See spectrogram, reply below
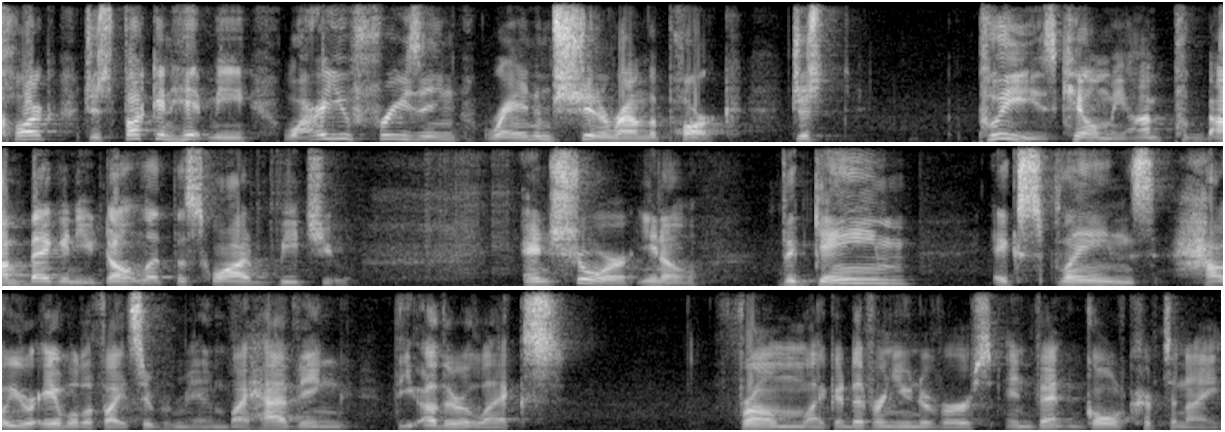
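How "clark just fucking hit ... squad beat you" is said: put-on exasperated, frustrated, begging yelling. Retelling yelling at the TV during a game fight: retelling yelling at the TV. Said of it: "I was just yelling at my T V like".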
